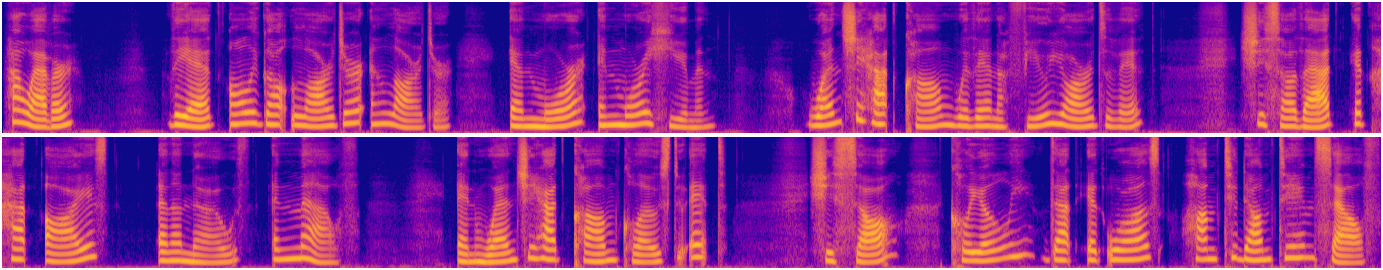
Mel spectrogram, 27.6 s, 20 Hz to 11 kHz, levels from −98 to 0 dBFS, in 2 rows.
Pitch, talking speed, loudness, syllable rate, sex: 225 Hz, 110 wpm, -20 LUFS, 3.1 syllables/s, female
